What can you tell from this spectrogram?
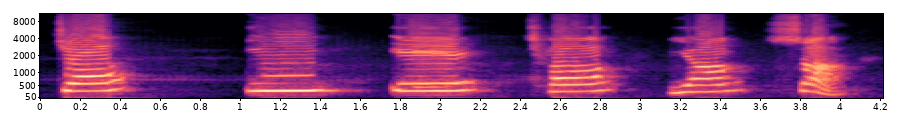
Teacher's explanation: च ई ए छ या स सब बोल के चेक कीजिएगा, बिना तालु में सटाए नहीं बोल सकते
